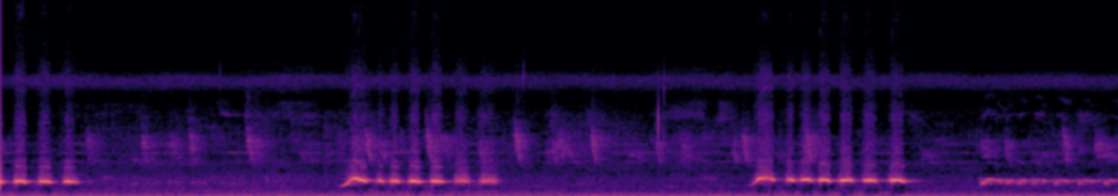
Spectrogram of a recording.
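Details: Zebra dove song: four phrases spaced a few seconds apart, each a brief upward-sliding whistle followed by a rapid string of mellow, staccato cooing pulses on one pitch. There is a faint low hum beneath.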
